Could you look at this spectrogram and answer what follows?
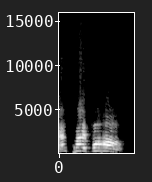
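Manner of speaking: screeching, very high, loud, shrill yell. Retelling what a woman at the game was screaming: imitating someone screaming and yelling. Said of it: "screaming and yelling".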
